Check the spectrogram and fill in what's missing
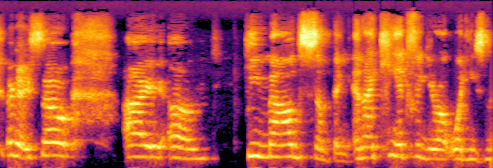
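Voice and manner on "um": normal talking voice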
